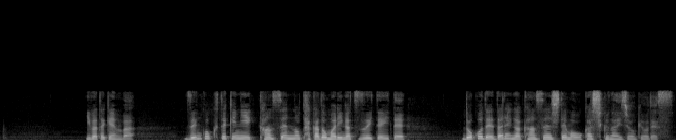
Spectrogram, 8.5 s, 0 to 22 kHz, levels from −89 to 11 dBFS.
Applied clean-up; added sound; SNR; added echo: none; none; none; none.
